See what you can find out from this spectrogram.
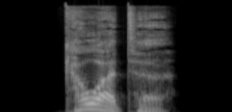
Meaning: inflection of kauern: 1. first/third-person singular preterite 2. first/third-person singular subjunctive II
- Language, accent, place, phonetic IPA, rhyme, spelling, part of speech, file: German, Germany, Berlin, [ˈkaʊ̯ɐtə], -aʊ̯ɐtə, kauerte, verb, De-kauerte.ogg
